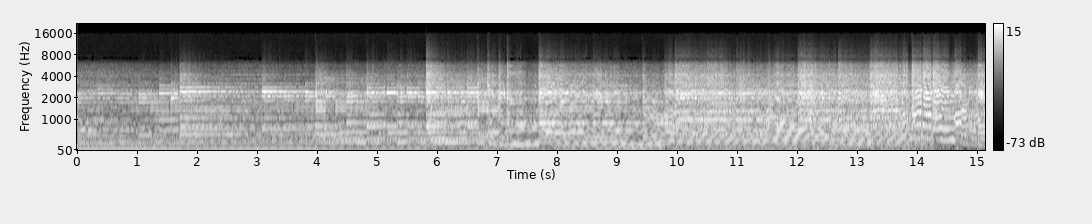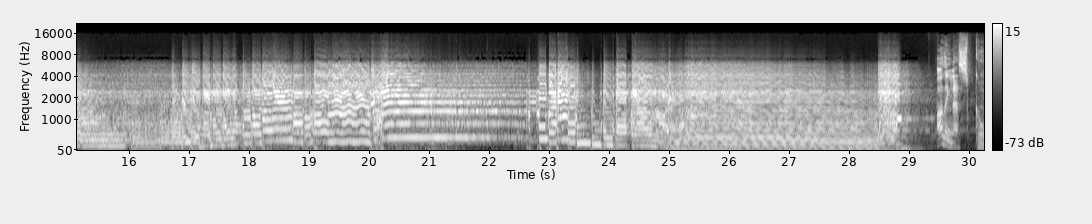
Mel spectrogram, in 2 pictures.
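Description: FGN Boundary Odyssey electric guitar with a pair of direct-mount humbuckers, played through an overdriven amp. It starts with sustained distorted chords over a held low note, then moves into single-note lead lines with string bends and wide vibrato, and stops a second or so before the end.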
